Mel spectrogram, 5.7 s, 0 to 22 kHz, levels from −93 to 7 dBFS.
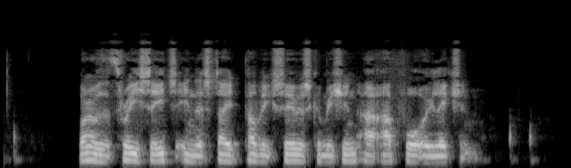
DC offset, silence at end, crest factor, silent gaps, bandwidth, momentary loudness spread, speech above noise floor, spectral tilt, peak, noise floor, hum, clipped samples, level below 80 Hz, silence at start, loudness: under 0.1%; 0.95 s; 16 dB; none; 9.2 kHz; 4 LU; 61 dB; -4.5 dB/octave; -8 dBFS; -82 dBFS; none; under 0.1%; -66 dBFS; 0.8 s; -21 LUFS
